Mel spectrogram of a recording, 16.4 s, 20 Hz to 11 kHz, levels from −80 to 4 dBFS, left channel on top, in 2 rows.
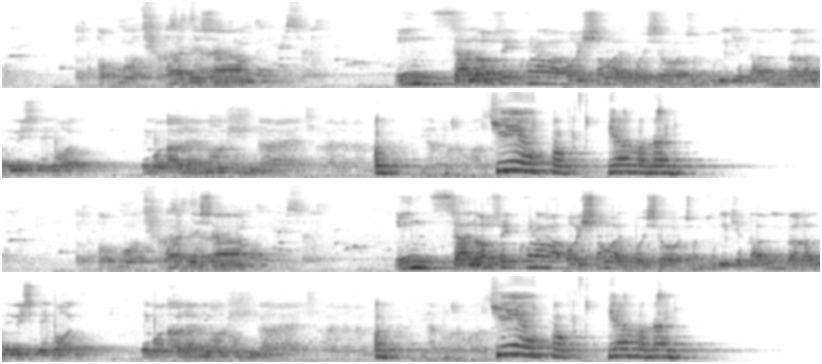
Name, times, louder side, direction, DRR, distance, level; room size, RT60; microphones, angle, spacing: voice 1, 0.7-3.2 9.8-13.1, equal, 40° left, -2 dB, 2.5 m, -39 dB
voice 2, 1.6-2.4 3.9-8.9 9.6-10.9, right 2 dB, 85° right, 4 dB, 1.3 m, -26 dB
voice 3, 13.1-13.9 14.2-14.9, left 2 dB, 15° left, 6 dB, 0.7 m, -21 dB
7.7 x 6.9 x 3.8 m, 1.0 s
head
